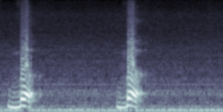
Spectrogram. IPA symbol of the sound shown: b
